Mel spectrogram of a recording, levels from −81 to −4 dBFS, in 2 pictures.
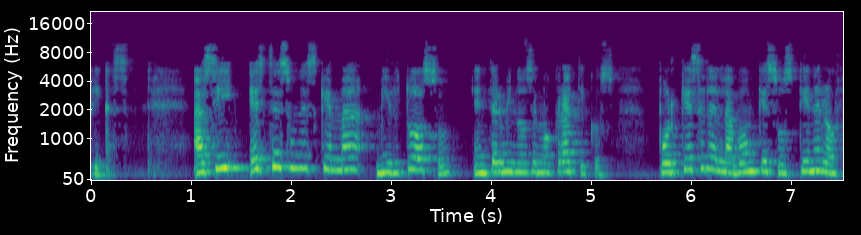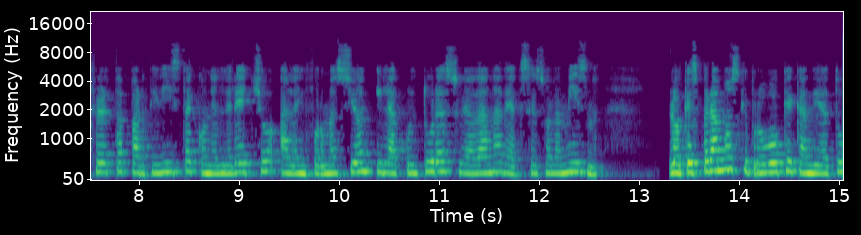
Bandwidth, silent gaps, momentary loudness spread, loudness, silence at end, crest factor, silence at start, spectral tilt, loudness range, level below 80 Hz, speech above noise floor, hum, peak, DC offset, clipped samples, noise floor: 10.5 kHz; none; 8 LU; -25 LUFS; 0 s; 18 dB; 0 s; -6 dB/octave; 2 LU; -72 dBFS; 23 dB; none; -6 dBFS; under 0.1%; under 0.1%; -48 dBFS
